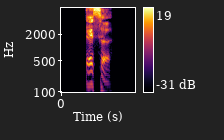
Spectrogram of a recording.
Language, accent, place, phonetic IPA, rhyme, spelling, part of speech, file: German, Germany, Berlin, [ˈɛsə], -ɛsə, esse, verb, De-esse.ogg
- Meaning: inflection of essen: 1. first-person singular present 2. first/third-person singular present subjunctive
